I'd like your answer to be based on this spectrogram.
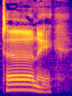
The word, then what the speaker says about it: Tony: He was called Tony, which is pronounced Turney in Hull.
